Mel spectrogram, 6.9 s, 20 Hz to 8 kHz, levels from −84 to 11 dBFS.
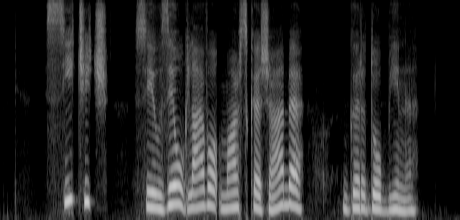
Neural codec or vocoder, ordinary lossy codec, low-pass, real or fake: codec, 16 kHz, 0.5 kbps, X-Codec, HuBERT features, trained on LibriSpeech; none; none; fake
